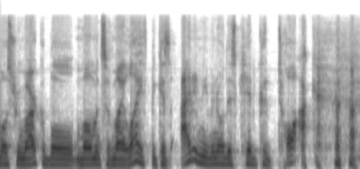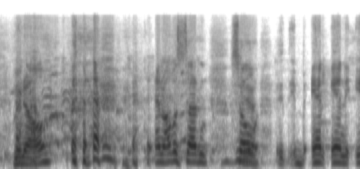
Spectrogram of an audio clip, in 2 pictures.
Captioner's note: laughter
